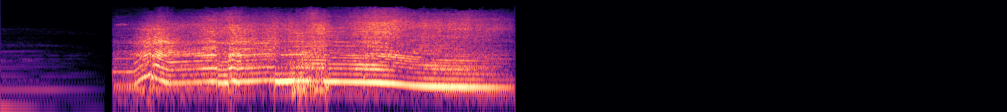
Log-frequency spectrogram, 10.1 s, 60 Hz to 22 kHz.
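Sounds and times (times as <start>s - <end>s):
swooping engine-like tone: 1.1s - 5.2s.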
